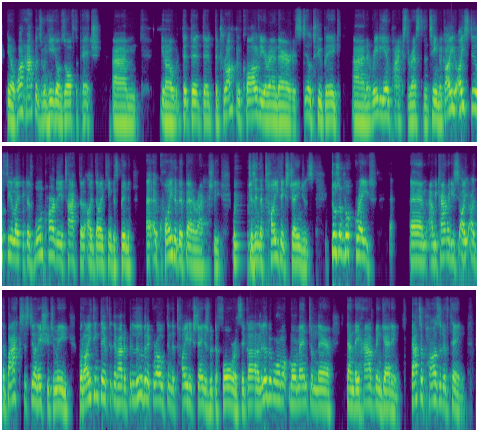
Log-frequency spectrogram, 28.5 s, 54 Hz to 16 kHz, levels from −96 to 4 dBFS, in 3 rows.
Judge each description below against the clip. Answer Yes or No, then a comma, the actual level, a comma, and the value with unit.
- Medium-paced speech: No, fast, 255 wpm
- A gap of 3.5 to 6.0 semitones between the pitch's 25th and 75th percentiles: Yes, average, 4.2 semitones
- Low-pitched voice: No, medium, 145 Hz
